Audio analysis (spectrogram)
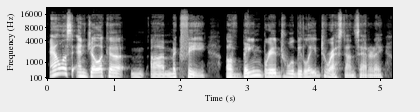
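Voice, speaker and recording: A man's voice: mid-range voice, very animated, normal speed, no room sound, clean studio sound. A man co-hosting a comedy podcast, moving between banter and mock-solemn reading.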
